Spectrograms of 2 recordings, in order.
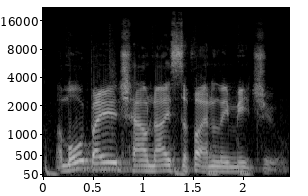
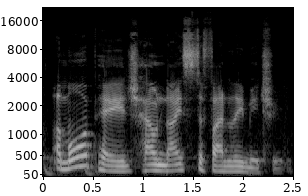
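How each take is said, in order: First: The voice is deep and powerful. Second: The voice is light, not deep or powerful.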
